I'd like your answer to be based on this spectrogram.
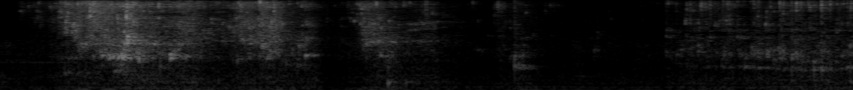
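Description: Wash water is poured off churned butter into another vessel, a faint splashing trickle in two short bursts and then a softer dribble, quiet and close with no talking.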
